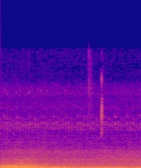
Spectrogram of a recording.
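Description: Low, steady motor-vehicle engine rumble that eases off slightly, with a faint tick about a second and a half in.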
